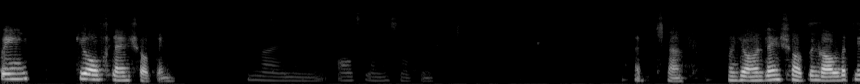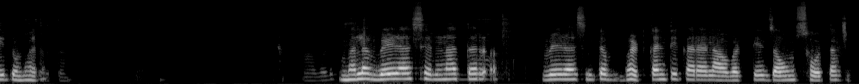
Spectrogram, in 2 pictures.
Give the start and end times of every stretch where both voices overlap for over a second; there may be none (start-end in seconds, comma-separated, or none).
7.5-9.0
